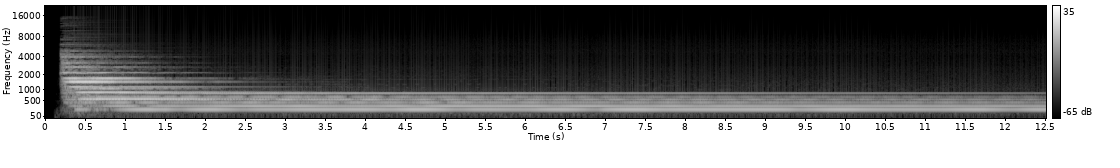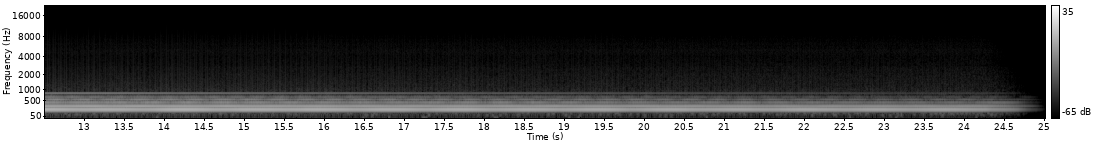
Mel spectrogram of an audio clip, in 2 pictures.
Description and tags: Wind Chime, Tolling, A
I loaded one of my wind chime samples into Kontakt, played a simple low major chord and added a ton of reverberation to create this bell-like tolling which works surprisingly effectively.
An example of how you might credit is by putting this in the description/credits:
Originally edited using "Kontakt" and "Cubase" Software on 16th November 2017.
toll, bell, chime, chimes, major, wind, tolling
